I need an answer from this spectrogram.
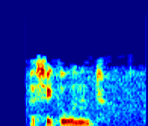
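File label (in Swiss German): "sekund", Alsatian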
